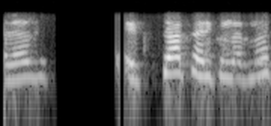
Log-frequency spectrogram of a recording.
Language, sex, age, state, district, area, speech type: Tamil, male, 30-45, Tamil Nadu, Cuddalore, urban, conversation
